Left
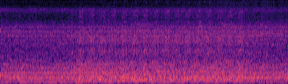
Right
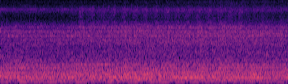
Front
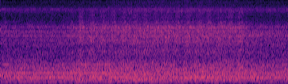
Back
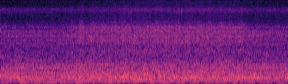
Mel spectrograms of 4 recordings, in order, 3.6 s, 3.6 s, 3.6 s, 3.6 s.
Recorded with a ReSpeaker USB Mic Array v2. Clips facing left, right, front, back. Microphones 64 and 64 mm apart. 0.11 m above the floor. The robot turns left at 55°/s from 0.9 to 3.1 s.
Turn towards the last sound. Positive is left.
No sound to turn to.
